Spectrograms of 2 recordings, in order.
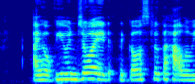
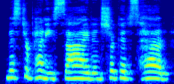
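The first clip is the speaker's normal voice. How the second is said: plain reading voice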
